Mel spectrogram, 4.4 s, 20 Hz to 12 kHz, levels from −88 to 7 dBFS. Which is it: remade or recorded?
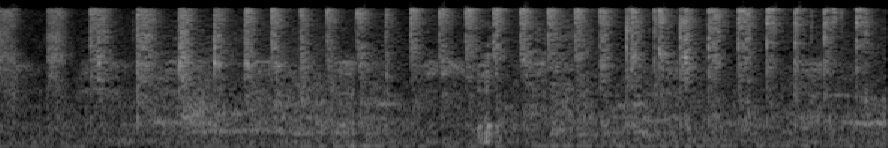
recorded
